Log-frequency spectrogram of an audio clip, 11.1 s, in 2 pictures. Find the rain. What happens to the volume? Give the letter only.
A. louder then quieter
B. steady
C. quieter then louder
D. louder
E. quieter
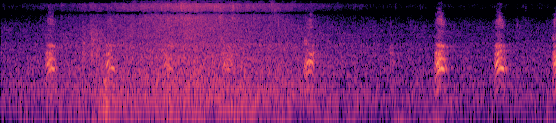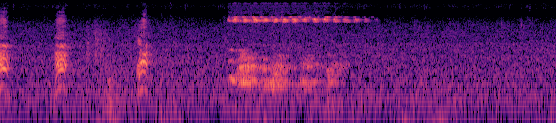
E.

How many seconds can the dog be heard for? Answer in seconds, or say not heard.
9 s.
